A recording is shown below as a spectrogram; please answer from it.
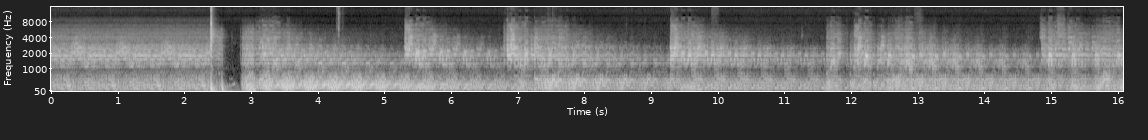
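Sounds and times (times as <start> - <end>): distorted echoing electronic drone: 0.0 - 16.0.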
